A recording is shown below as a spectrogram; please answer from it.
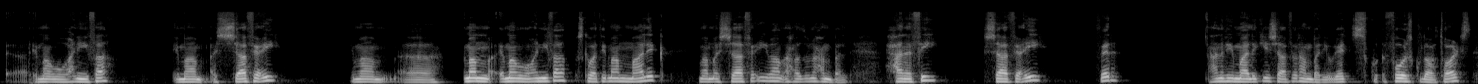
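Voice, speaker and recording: A man's voice: mid-range voice, dark tone. A man, giving an informal classroom lecture on religious law, conversational and repeating key terms. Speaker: religious studies teacher.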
